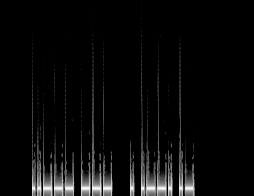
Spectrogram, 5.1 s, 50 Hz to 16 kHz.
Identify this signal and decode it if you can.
Morse code, heard as a keyed tone, about 22 wpm, 700 Hz. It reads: 2O EPA
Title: Winter Field Day Exchanges Encore 22wpm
